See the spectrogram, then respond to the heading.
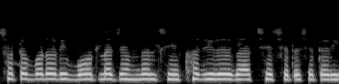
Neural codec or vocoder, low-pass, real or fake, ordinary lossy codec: none; 5.4 kHz; real; none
